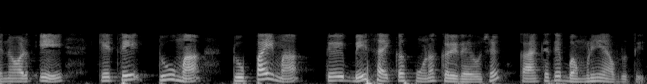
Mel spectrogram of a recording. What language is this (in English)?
Gujarati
